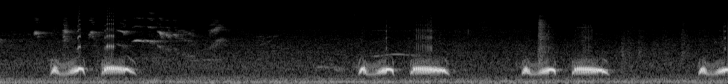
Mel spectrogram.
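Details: Spotted dove used as a decoy, cooing to provoke other doves to call: three-part phrases of two short low coos then a longer drawn-out coo, repeated every two seconds or so, with faint higher bird chirps.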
